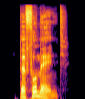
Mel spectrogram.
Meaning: present participle of befummeln
- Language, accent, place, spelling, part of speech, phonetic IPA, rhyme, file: German, Germany, Berlin, befummelnd, verb, [bəˈfʊml̩nt], -ʊml̩nt, De-befummelnd.ogg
